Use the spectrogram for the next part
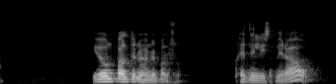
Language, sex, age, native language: Icelandic, male, 40-49, Icelandic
